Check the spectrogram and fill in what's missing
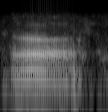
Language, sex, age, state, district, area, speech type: Marathi, male, 60+, Maharashtra, Palghar, rural, conversation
